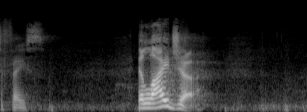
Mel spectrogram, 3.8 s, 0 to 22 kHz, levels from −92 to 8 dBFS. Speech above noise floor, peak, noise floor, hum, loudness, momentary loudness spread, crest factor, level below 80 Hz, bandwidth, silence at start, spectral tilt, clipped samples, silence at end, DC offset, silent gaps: 39 dB; -2 dBFS; -60 dBFS; none; -19 LUFS; 23 LU; 22 dB; -64 dBFS; 9.8 kHz; 0.15 s; -5.5 dB/octave; under 0.1%; 1.35 s; under 0.1%; none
